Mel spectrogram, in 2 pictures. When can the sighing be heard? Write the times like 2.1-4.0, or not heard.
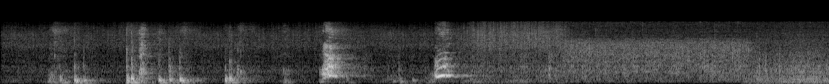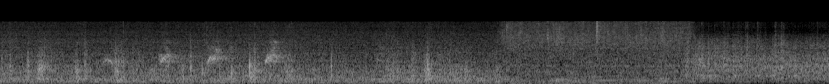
7.8-8.3.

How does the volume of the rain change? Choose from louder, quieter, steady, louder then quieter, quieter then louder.
louder.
